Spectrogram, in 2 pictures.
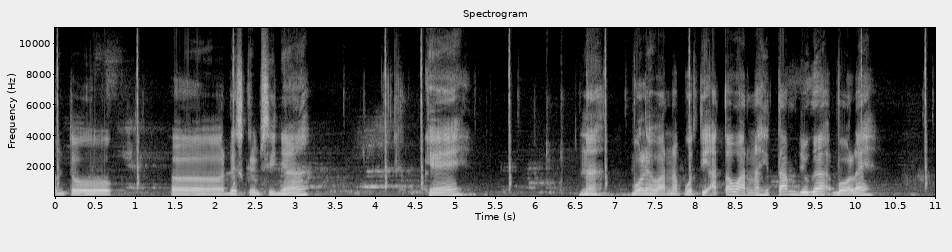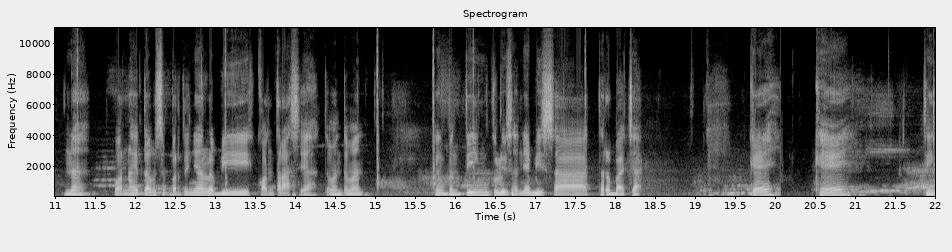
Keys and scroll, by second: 9.1 d, 13.9 d, 20.2 F10.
